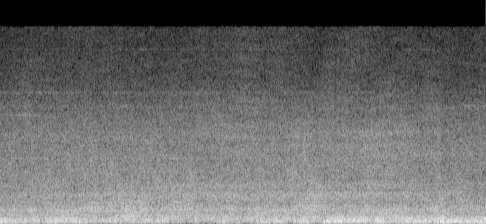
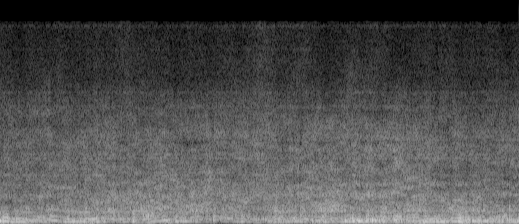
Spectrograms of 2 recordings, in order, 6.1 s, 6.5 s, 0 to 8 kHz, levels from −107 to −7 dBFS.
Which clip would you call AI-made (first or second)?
second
